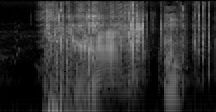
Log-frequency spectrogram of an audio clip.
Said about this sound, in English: She didn't seem too bothered by them until Toot let one rip, and the Pteranodon stepped back appalled.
